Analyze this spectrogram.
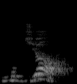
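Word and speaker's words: mjöd: it's not mead, it's majod.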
